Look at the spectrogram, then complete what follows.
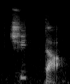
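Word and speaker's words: città: middle of the world we have only the accent on the last letter of the word for example cheetah this is a one word that end with an accent in Italian any means City Atlanta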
